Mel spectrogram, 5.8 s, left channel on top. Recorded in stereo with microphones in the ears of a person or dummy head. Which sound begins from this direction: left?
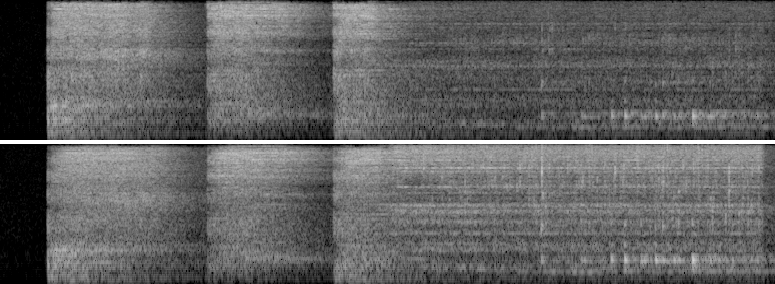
Breaking glass, at 0.3 s.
